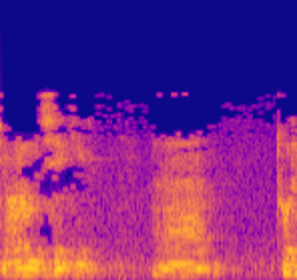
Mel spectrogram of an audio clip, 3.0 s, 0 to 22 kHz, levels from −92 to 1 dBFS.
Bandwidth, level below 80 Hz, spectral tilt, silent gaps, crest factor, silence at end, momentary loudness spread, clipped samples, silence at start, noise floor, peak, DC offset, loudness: 5.8 kHz; -42 dBFS; -5 dB/octave; none; 16 dB; 0 s; 19 LU; under 0.1%; 0 s; -38 dBFS; -2 dBFS; under 0.1%; -16 LUFS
